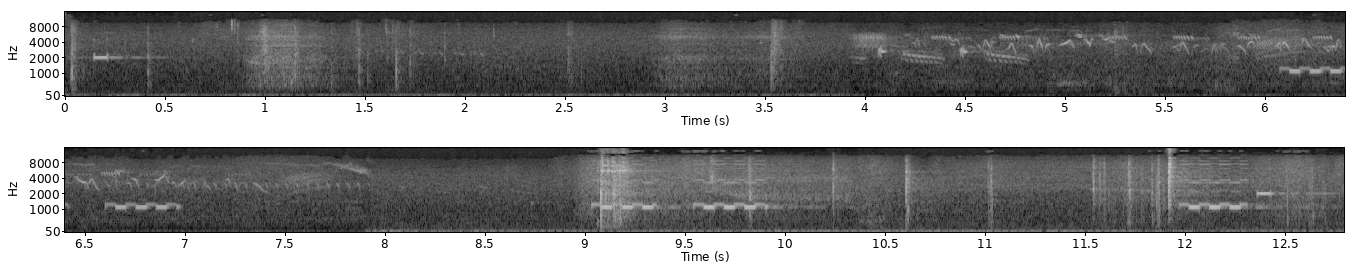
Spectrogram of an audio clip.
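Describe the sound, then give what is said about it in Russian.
Faint telephone call being placed: a quick run of keypad dialing beeps, then repeated paired ringing tones recurring at intervals over a hiss of background noise. “кому-то звонит.”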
